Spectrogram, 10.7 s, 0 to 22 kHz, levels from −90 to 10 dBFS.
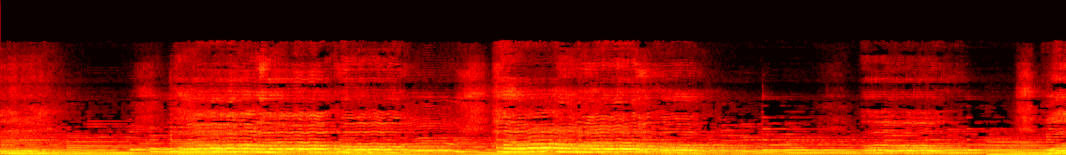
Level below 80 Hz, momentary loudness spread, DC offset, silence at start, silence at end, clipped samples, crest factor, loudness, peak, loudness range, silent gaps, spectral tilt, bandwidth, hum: -64 dBFS; 8 LU; under 0.1%; 0 s; 0 s; under 0.1%; 14 dB; -18 LUFS; -2 dBFS; 4 LU; none; -5 dB/octave; 16.5 kHz; none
